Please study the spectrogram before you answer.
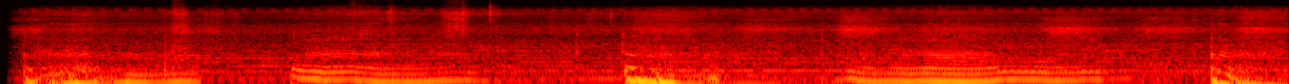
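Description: A Chow Chow snores in low, rumbling breaths, each lasting a second or two, repeating every few seconds.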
